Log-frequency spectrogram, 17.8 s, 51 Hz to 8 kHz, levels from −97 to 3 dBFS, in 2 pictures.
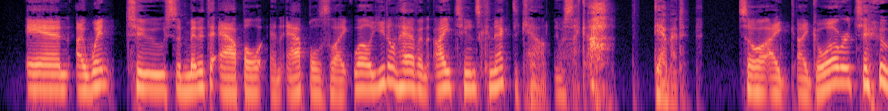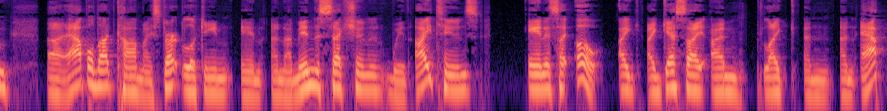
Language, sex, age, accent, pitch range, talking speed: English, male, 40-59, American, 110-150 Hz, 200 wpm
